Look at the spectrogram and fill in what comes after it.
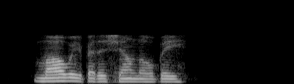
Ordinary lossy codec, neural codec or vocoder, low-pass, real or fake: AAC, 16 kbps; codec, 16 kHz in and 24 kHz out, 0.4 kbps, LongCat-Audio-Codec, two codebook decoder; 7.2 kHz; fake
